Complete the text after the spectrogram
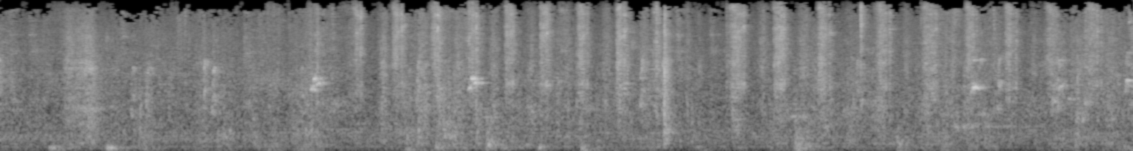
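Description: Scissors snip and cut through a stiff paper bag.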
